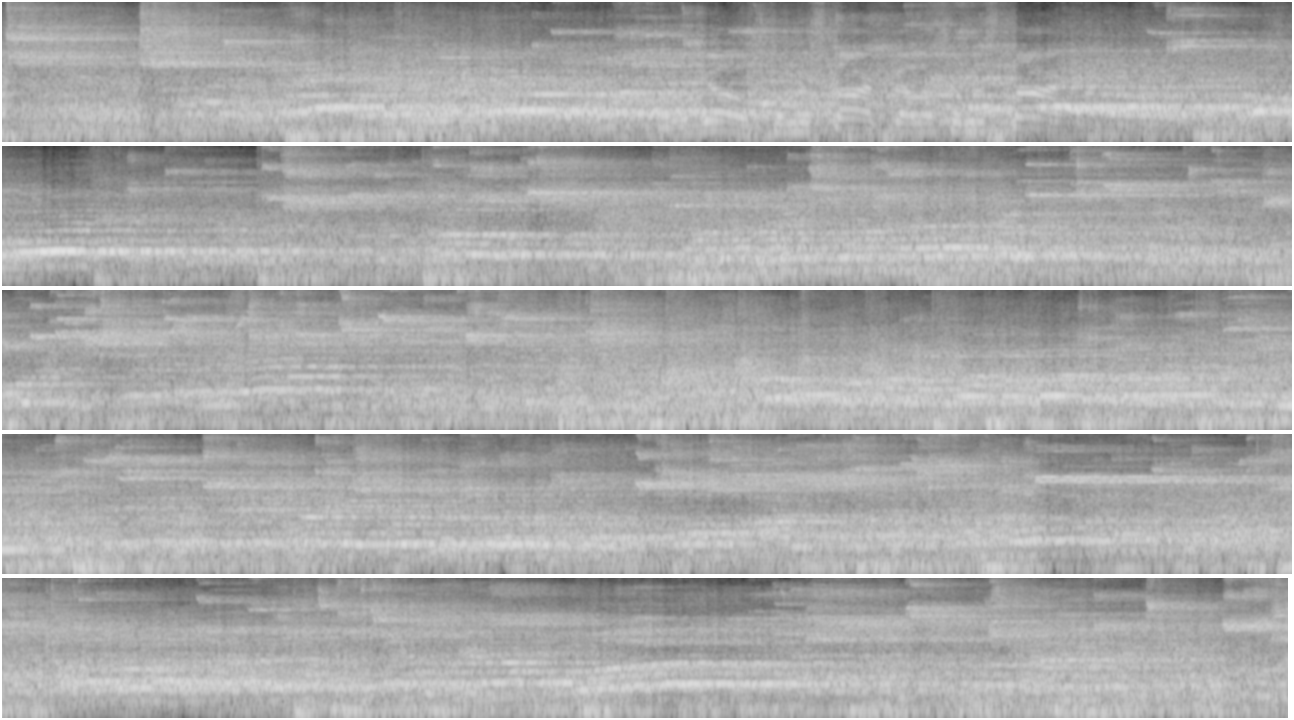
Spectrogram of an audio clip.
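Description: A basketball bouncing and being dribbled on a hardwood gym floor during live play, in the echo of a large gym. Players and spectators keep up steady talking and calling over it.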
